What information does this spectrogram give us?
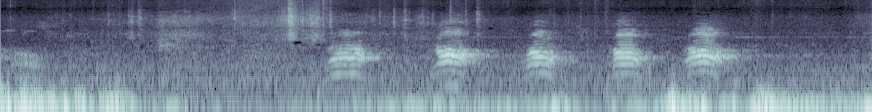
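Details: Crow giving a steady run of six rough, ringing caws, about half a second apart, after a brief noisy start, with low rumble beneath.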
